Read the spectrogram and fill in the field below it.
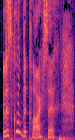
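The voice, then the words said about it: Word said in a put-on accent. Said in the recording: “That was a good accent. ... Very nicely done. ... Can't say it without the accent”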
